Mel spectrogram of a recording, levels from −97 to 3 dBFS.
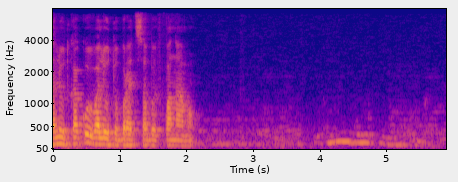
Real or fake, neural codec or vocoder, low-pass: real; none; 7.2 kHz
